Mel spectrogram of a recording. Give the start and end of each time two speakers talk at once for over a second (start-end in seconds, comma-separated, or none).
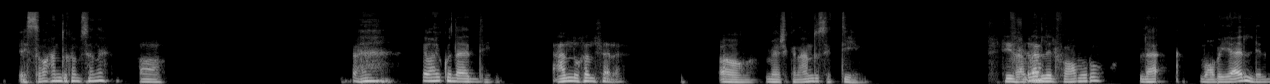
none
